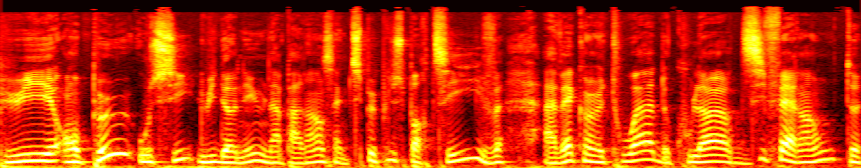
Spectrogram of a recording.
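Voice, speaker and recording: With a Quebec accent, a man speaks fairly slowly at a fairly high pitch, his intonation lively, on a very clean recording with a silent background. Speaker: automotive journalist. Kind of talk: casual car review discussion.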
